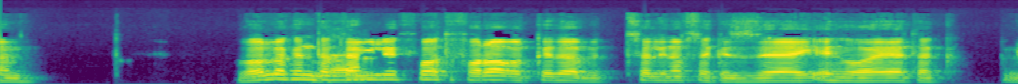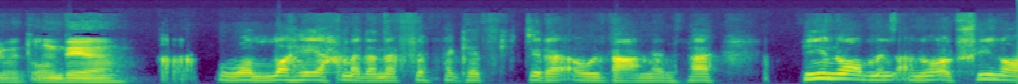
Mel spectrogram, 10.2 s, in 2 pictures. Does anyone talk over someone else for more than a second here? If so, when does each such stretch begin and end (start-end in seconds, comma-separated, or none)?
none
